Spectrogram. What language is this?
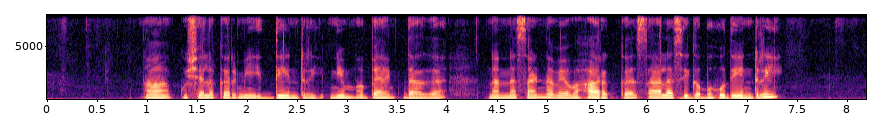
Kannada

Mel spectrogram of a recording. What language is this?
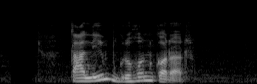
Bangla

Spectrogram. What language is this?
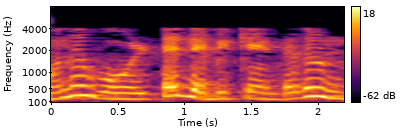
Malayalam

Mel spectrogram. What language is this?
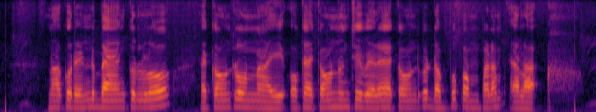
Telugu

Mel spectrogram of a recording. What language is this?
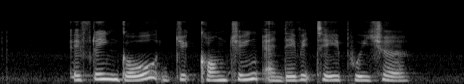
English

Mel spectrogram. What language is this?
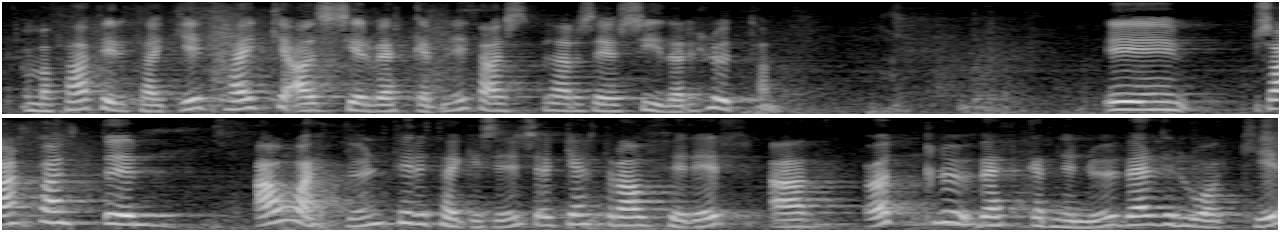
Icelandic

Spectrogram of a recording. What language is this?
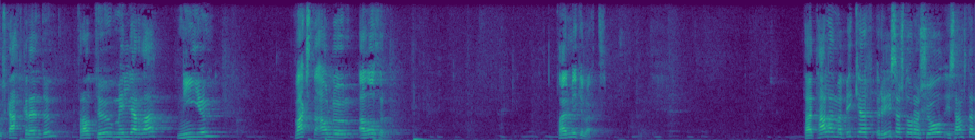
Icelandic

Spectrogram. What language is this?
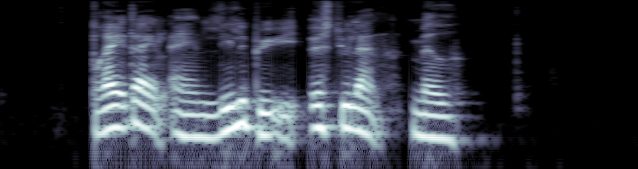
Danish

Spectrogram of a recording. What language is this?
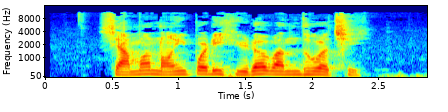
Odia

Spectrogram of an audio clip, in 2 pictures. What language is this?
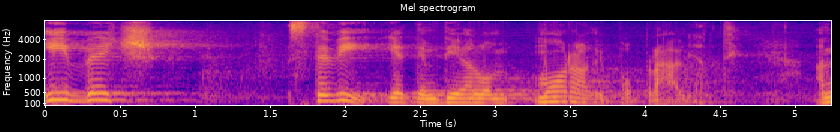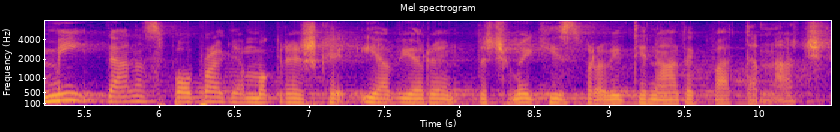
Croatian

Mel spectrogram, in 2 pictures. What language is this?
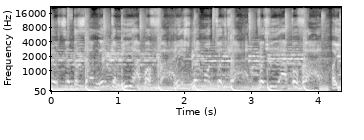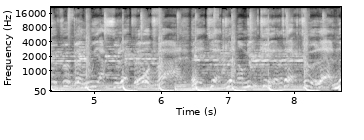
Hungarian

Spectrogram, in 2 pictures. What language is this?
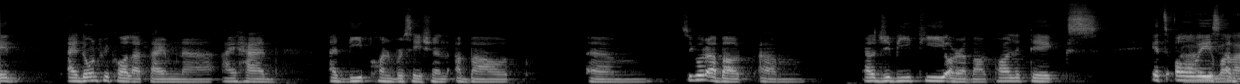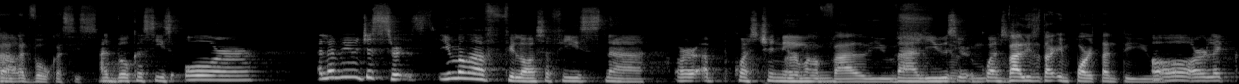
Filipino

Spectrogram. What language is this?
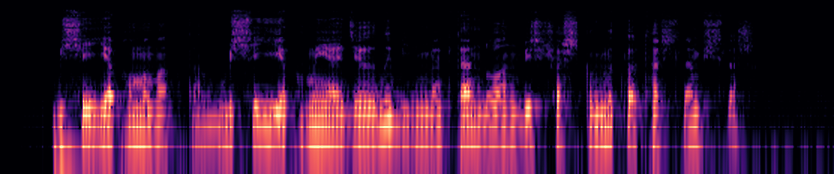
Turkish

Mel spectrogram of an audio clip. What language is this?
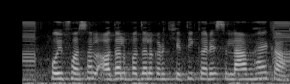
Magahi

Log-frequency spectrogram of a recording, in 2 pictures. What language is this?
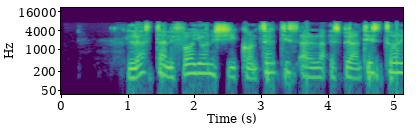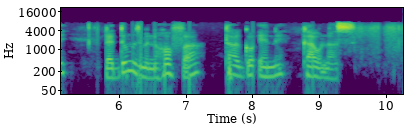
Esperanto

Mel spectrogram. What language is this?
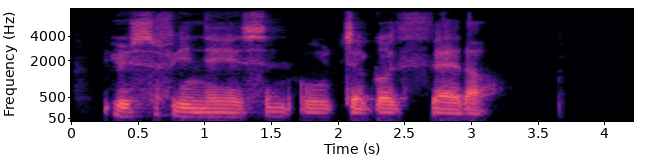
Kabyle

